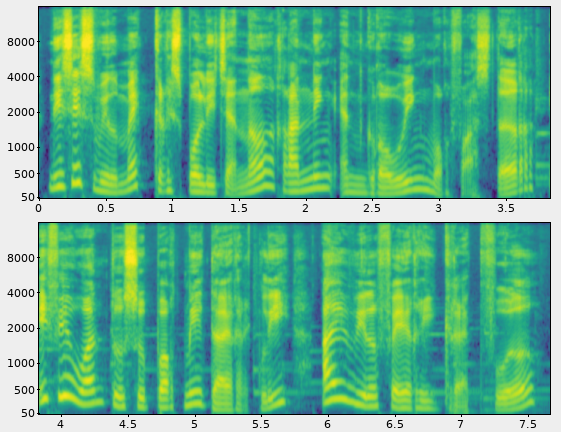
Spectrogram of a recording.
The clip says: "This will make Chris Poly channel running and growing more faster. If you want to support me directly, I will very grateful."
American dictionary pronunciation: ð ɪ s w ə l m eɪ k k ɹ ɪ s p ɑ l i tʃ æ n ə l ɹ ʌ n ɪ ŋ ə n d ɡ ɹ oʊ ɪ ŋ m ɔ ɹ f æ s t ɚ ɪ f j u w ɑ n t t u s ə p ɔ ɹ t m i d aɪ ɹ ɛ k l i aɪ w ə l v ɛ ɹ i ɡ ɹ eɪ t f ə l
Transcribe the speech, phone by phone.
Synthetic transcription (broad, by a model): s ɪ s w ə l m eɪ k k ɹ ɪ s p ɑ l i tʃ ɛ n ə l ɹ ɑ n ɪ ŋ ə n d ɡ ɹ oʊ ɪ ŋ m ɔ ɹ f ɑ s t ɚ ɪ f j u w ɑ n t t u s ə p ɔ ɹ t m i d aɪ ɹ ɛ k l i aɪ w ə l f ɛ ɹ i ɡ ɹ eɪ t f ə l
